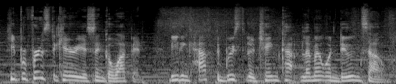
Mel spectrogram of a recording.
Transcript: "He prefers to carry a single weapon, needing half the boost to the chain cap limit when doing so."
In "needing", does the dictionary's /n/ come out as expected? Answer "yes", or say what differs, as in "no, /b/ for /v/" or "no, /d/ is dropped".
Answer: no, /l/ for /n/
